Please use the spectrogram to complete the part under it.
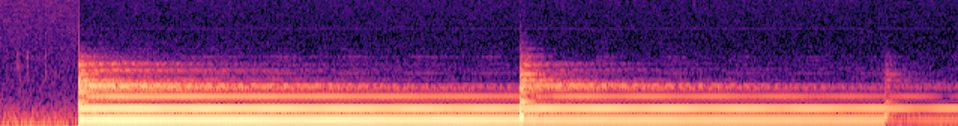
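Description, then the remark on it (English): A meditation bell marking the end of a meditation is struck three times, first at full strength and then twice more, softer. Each strike leaves a long, steady, ringing tone with layered overtones that barely fades between strikes. “And then when the bell rings, you can open your eyes if they're not already open.”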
